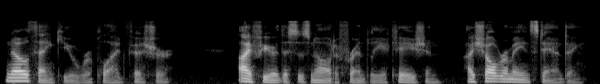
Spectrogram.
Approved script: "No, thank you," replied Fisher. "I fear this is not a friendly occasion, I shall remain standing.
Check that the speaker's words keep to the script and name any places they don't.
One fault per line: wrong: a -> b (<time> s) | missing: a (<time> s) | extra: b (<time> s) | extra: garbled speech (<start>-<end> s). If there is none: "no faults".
no faults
